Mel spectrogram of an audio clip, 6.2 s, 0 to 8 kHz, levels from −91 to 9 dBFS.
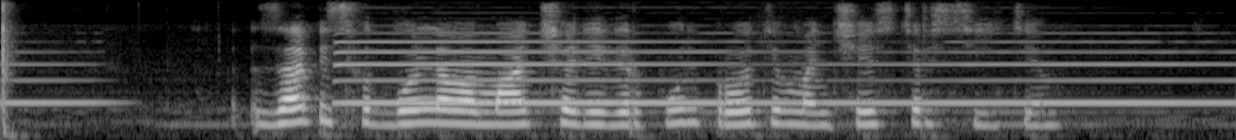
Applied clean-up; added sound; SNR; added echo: none; Wind instrument, woodwind instrument; 6 dB; reverberation time 0.3 s.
